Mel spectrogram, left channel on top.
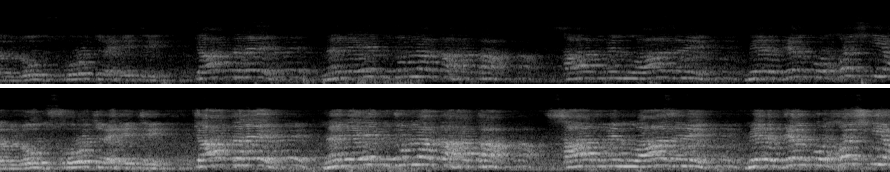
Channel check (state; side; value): quieter; left; 15.7 dB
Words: لوگ سوچ رہے تھے کیا کریں، میں نے ایک جملہ کہا تھا، سعد بن معاذ نے میرے دل کو خوش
